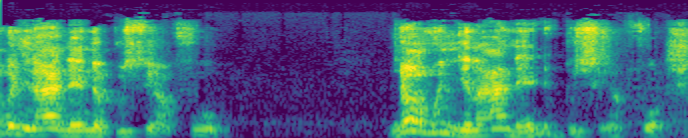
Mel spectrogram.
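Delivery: "busu, ya, fo" chopped into separate syllables with pauses. Acted. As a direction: break the word apart, syllable by syllable. Spelling out a word syllable by syllable.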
